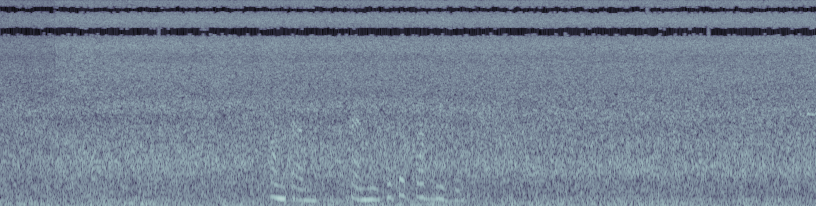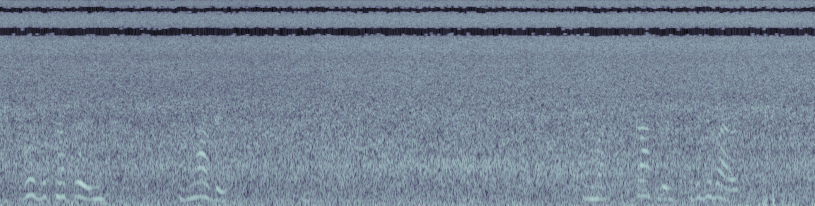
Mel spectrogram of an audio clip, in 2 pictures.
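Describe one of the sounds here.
Water from a large fountain splashes and rushes loudly and steadily.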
